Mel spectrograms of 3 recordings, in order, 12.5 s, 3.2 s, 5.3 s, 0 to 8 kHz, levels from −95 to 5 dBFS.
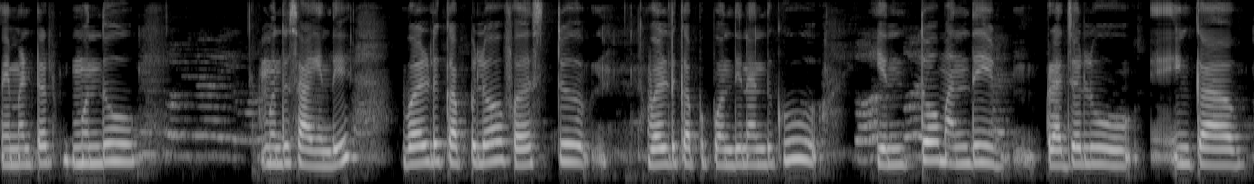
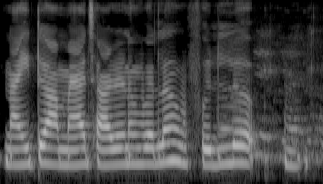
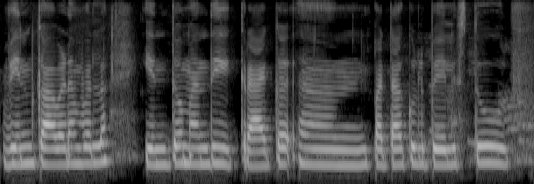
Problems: low volume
